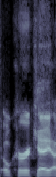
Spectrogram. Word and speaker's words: Okereke: And you think about what they have with the Colts now, which I pronounce it Bobby Okereke for a long time, but now I guess it's Okereke. I've been getting it wrong.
